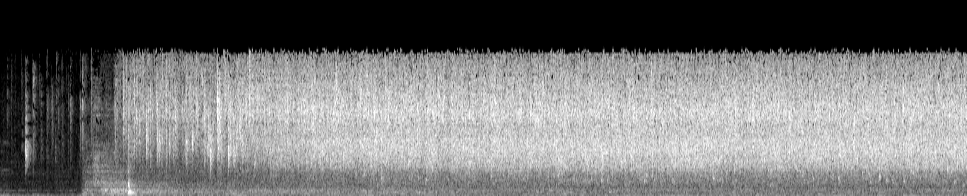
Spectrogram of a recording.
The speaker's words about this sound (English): And let's turn the shower on in a moment and find ourselves relaxing deeply in the shower.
